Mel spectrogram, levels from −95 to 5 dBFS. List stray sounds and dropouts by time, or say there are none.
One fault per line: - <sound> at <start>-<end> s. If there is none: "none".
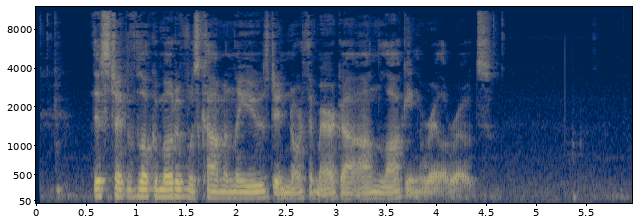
- thud at 5.3-5.6 s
